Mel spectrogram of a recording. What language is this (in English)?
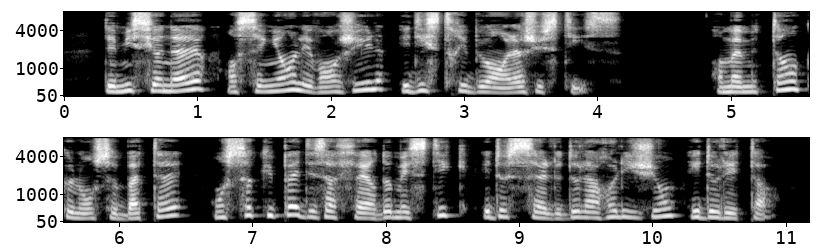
French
